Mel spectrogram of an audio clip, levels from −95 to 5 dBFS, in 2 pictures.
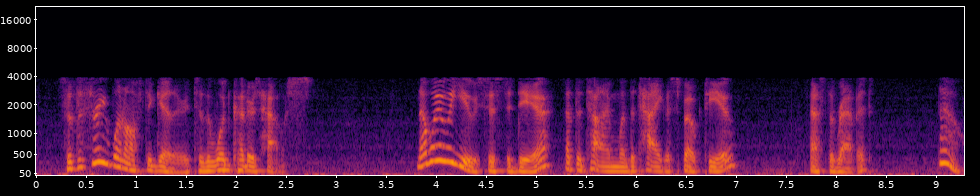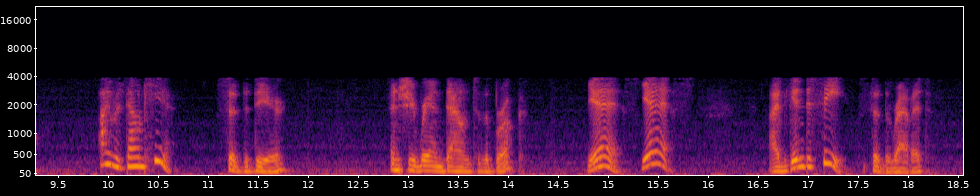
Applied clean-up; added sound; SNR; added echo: none; none; none; none.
